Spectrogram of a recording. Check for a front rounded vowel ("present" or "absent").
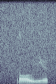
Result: present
